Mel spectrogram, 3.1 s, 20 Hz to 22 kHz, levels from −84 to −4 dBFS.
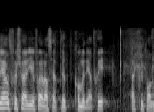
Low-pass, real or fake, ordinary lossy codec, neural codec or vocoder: none; fake; none; codec, 16 kHz, 2 kbps, FreqCodec, larger model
